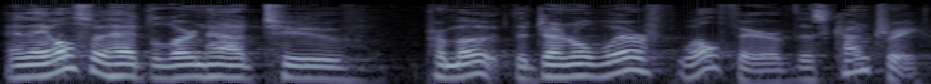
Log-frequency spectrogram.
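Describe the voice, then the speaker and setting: A middle-aged man preaching an earnest sermon at a measured pace, with occasional fillers. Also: mid-range voice, lively intonation, darkish tone. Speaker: pastor.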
